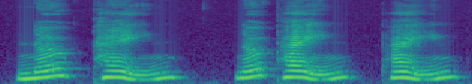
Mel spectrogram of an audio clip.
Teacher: so it comes up at the end because there's something to come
